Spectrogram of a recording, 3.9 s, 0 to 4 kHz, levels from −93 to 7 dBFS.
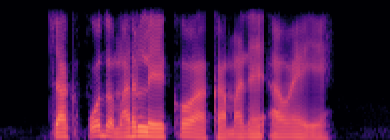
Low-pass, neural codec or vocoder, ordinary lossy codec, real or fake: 3.6 kHz; codec, 44.1 kHz, 7.8 kbps, Pupu-Codec; none; fake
